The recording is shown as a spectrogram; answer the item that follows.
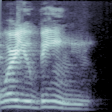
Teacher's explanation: Other parts of the country, they make the two E's a long E sound, so it sounds like bean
